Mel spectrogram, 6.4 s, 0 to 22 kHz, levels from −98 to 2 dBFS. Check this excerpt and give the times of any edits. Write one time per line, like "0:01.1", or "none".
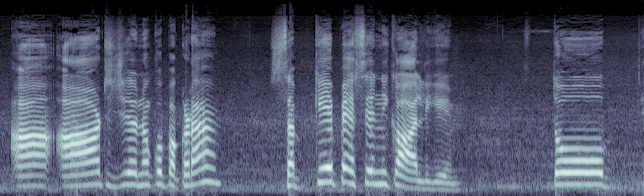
none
